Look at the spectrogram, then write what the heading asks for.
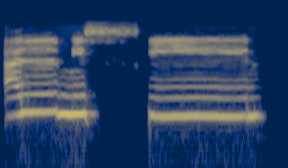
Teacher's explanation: अल की टाइमिंग कम लगेगी आपको और सीन पे ज्यादा देखिएगा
